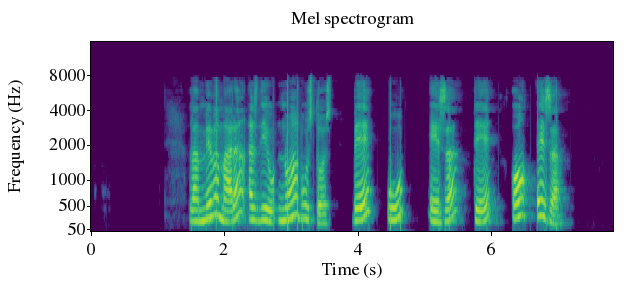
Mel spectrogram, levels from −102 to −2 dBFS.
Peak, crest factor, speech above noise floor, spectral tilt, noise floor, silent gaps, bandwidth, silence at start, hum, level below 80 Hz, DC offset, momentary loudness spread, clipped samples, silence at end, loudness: -2 dBFS; 18 dB; over 73 dB; -4.5 dB/octave; under -90 dBFS; 3.78-3.91 s, 4.39-4.43 s, 4.91-5.04 s; 8 kHz; 1.45 s; none; -56 dBFS; under 0.1%; 8 LU; under 0.1%; 0.75 s; -18 LUFS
